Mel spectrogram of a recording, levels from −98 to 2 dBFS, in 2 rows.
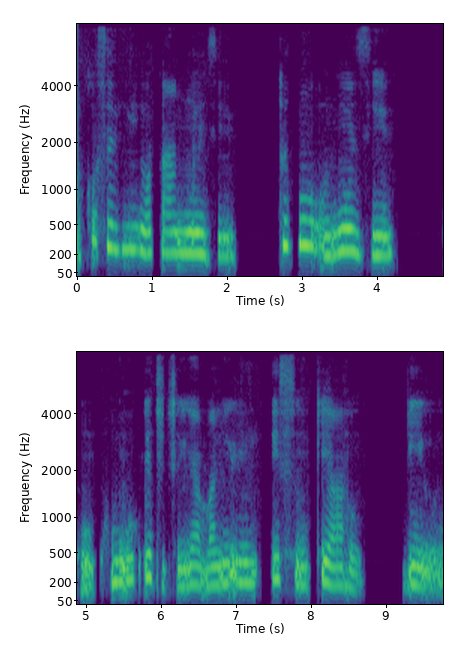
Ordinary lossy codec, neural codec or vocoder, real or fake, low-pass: none; codec, 16 kHz, 1 kbps, FunCodec, trained on Chinese and English, 50 frames a second; fake; none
